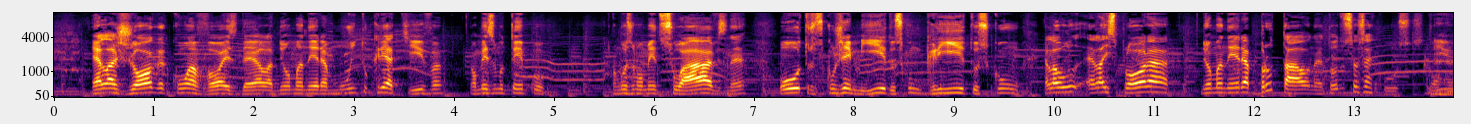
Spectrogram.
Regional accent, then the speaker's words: Northeast Region, Brazil; now in South Brazil, Brazil; O coentro, pessoal, nós somos do Nordeste.

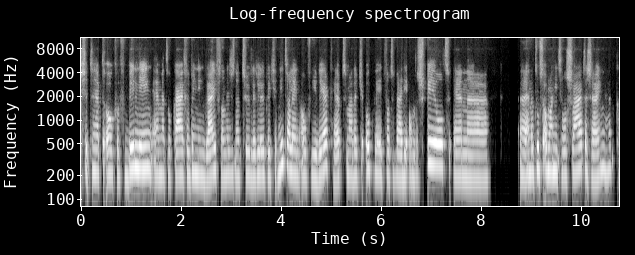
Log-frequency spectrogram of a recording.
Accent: Overijssel, Netherlands; Nou ja, ik kom uit Twente, dat hoor je misschien ook wel.

